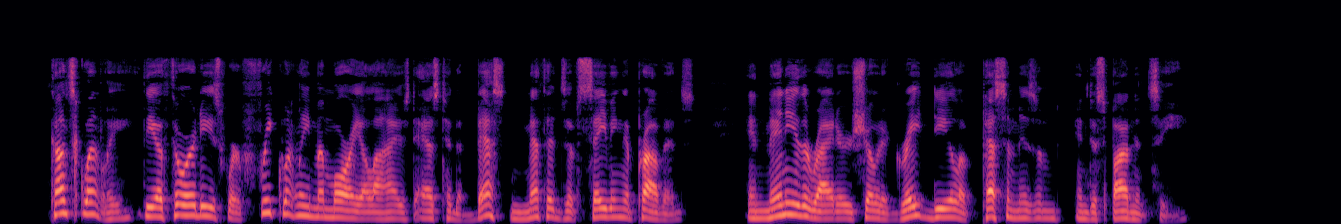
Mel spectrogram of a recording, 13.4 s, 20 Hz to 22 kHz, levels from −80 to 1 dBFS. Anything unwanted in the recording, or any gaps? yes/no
no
